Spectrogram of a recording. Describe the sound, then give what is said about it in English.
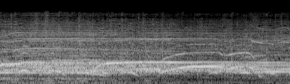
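A crowd in Melbourne cheers on arrested climate protesters, a dense, loud mass of shouting and whooping voices that carries on without a break. “In Melbourne, arrested protesters were cheered on.”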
